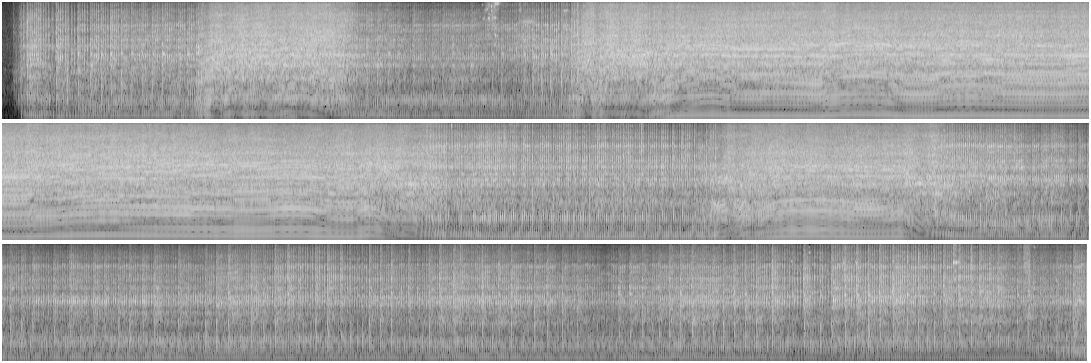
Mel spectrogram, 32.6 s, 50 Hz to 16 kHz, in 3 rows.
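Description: Husqvarna 550 XP Mark II two-stroke chainsaw running and cutting through ash logs. The engine note rises and falls several times as the saw is revved and bears into the wood.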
